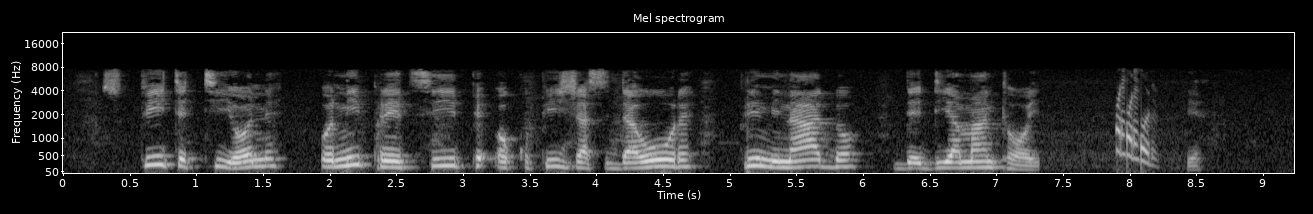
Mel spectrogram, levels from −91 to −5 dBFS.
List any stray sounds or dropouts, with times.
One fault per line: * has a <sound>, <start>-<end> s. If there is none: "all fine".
* has a chirp, 7.9-8.2 s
